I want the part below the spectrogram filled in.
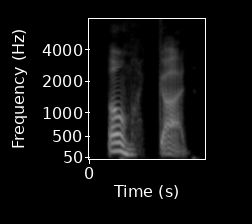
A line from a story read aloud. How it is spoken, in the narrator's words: in his groaning voice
